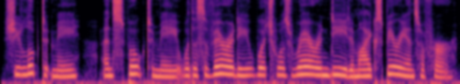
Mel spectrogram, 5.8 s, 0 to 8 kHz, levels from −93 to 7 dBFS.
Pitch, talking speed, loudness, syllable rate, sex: 205 Hz, 210 wpm, -19 LUFS, 5.4 syllables/s, female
